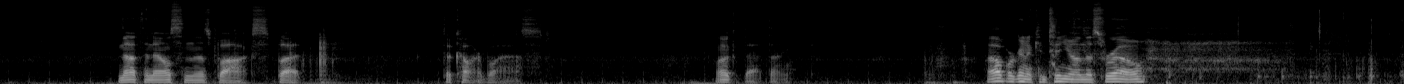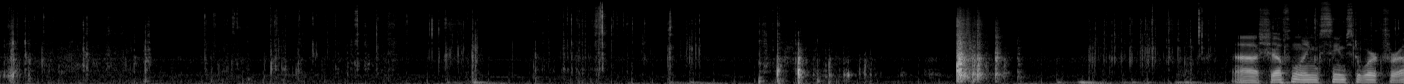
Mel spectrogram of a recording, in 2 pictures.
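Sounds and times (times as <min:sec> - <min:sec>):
cards snapping and shuffling: 0:12.8 - 0:22.3, 0:24.9 - 0:28.0
wrapper crinkling and tearing: 0:13.0 - 0:21.2, 0:24.8 - 0:28.0.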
